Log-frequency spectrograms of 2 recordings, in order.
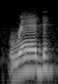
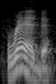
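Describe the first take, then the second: First: The word ends in a clear, strong D. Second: The word ends in a clear, strong D.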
